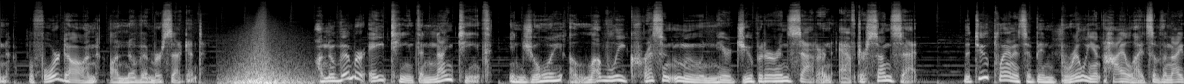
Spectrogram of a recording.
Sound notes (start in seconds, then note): 2.2 whoosh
